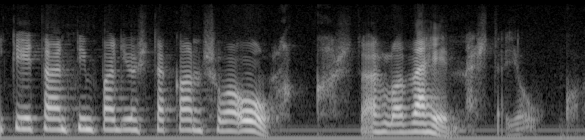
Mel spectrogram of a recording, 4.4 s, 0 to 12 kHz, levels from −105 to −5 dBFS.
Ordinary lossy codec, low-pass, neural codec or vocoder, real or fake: none; 10.8 kHz; none; real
